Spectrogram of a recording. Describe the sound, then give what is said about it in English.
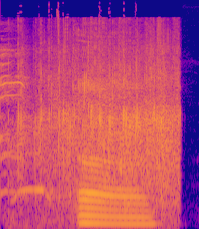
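Steady applause, a dense wash of many hand claps, with a loud sustained voiced shout rising over it partway through before everything cuts off abruptly. “Hand claps.”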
